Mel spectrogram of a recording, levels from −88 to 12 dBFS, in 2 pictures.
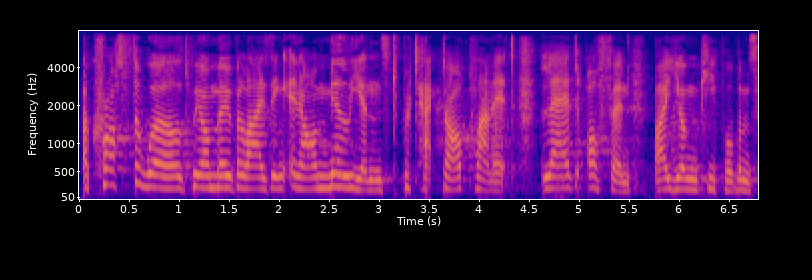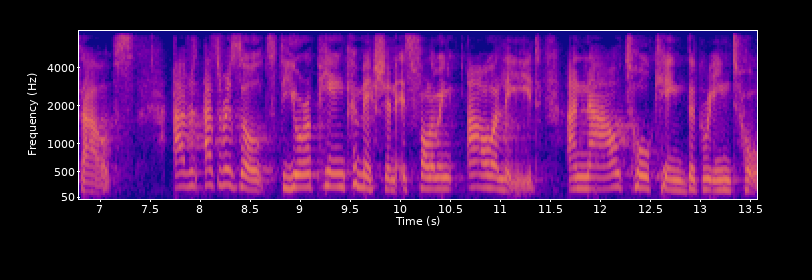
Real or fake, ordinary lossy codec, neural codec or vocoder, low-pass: fake; none; vocoder, 22.05 kHz, 80 mel bands, WaveNeXt; 7.2 kHz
